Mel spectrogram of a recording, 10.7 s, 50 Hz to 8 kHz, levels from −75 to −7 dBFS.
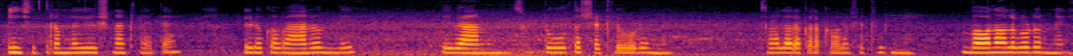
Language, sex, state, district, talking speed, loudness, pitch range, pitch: Telugu, female, Andhra Pradesh, Srikakulam, 115 wpm, -22 LUFS, 230-255 Hz, 245 Hz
